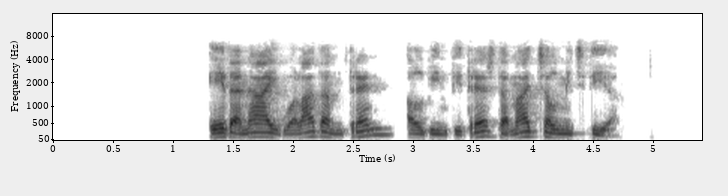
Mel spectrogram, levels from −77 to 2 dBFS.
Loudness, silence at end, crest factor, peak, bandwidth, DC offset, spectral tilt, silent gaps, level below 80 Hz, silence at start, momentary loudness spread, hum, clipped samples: -19 LUFS; 0.7 s; 18 dB; -2 dBFS; 7.6 kHz; under 0.1%; -5 dB/octave; 2.87-2.93 s; -58 dBFS; 1.3 s; 8 LU; none; under 0.1%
